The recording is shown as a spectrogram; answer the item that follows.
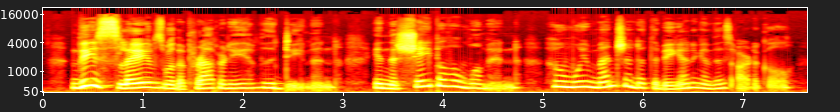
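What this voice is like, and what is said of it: Reads in a put-on voice. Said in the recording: “should I do a voice? ... You always do.”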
